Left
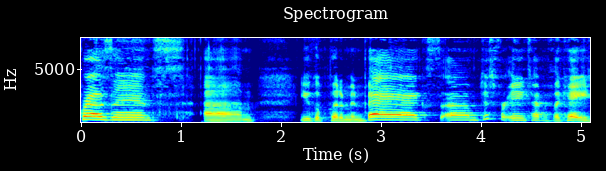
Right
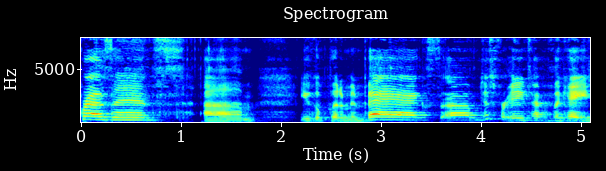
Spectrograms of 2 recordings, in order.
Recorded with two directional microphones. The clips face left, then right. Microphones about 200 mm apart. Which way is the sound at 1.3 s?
30° left (ahead or behind).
